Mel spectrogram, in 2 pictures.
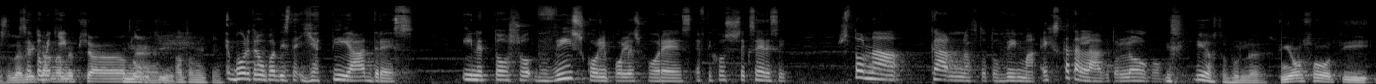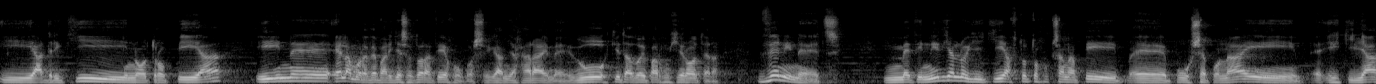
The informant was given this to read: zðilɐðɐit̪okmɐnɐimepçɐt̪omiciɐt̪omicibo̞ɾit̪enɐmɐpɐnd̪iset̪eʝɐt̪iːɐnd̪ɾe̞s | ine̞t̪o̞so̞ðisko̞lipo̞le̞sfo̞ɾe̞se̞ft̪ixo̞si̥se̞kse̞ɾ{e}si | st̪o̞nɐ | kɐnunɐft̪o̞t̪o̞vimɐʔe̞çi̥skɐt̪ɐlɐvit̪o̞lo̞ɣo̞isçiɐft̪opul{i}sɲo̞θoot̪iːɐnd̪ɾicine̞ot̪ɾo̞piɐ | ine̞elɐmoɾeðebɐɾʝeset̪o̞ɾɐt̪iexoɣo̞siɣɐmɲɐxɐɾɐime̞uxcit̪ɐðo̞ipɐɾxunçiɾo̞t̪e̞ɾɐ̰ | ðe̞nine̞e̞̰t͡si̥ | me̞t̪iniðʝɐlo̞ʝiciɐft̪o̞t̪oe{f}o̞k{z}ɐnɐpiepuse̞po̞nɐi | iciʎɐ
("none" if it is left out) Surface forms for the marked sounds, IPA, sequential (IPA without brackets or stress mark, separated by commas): e, e, x, s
